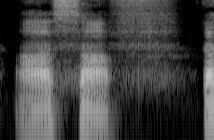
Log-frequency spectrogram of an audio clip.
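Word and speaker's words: אָסָף: 문자가 바로 해가 되겠습니다 히브리어 방식으로 발음을 하게 되면 아싸이 마지막에 하는 발음이 있죠 아싸가 됩니다 지금 여기 모음으로 끝나는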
